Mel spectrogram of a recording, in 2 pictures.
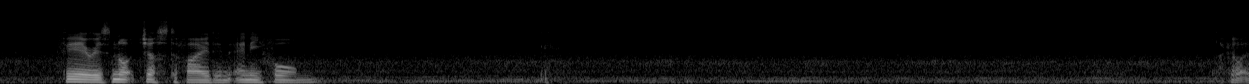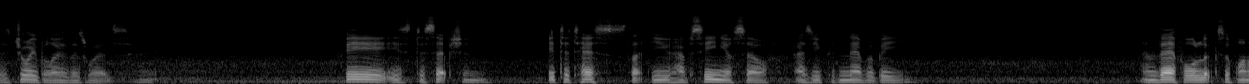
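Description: A young man speaks calmly into a close microphone, with long pauses.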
